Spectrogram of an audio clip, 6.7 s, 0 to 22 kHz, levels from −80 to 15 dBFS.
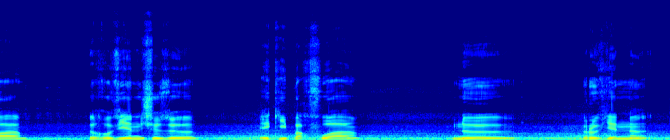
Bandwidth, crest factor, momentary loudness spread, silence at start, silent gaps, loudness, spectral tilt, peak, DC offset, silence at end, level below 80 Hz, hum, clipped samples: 16.5 kHz; 16 dB; 18 LU; 0 s; none; -28 LUFS; -6 dB/octave; -12 dBFS; under 0.1%; 0 s; -62 dBFS; none; under 0.1%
